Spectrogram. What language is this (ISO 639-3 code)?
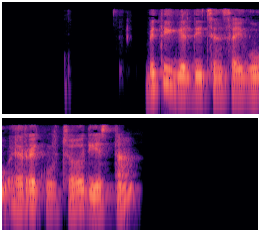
eus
